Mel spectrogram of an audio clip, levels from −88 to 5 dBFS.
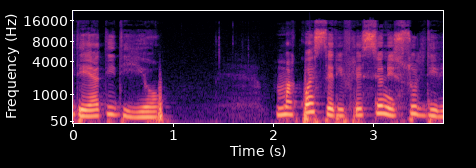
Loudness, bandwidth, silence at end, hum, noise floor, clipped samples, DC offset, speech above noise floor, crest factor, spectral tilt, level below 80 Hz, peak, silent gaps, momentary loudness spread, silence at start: -15 LUFS; 17 kHz; 0 s; none; -54 dBFS; under 0.1%; under 0.1%; 39 dB; 16 dB; -5 dB/octave; -36 dBFS; 0 dBFS; none; 6 LU; 0 s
